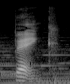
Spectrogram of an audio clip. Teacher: The A, today we do have a word in our vocabulary list, bank, that has that short A sound, bank. And it also has the N that makes the NG sound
